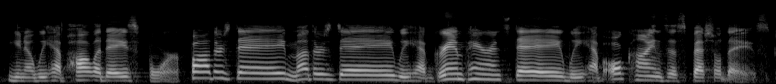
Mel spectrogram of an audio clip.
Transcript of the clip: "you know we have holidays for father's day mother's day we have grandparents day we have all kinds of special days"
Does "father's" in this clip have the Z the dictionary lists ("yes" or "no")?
yes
